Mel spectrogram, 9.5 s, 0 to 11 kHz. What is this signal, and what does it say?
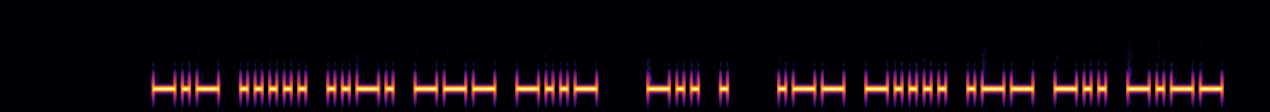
Morse code, heard as a keyed tone, about 21 wpm, 700 Hz. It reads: K5FOX DE W6WDY
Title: USA Callsign DE Callsign - 5 Characters - 22wpm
